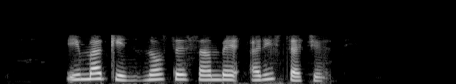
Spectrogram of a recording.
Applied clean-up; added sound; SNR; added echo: neural separator model SepFormer WHAM!.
